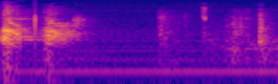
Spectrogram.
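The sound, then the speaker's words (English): A dog barks in a loud burst, followed by a few softer, shorter barks and yips after a brief pause, with a faint steady hum underneath. “I just want to unmute because my dog was barking.”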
